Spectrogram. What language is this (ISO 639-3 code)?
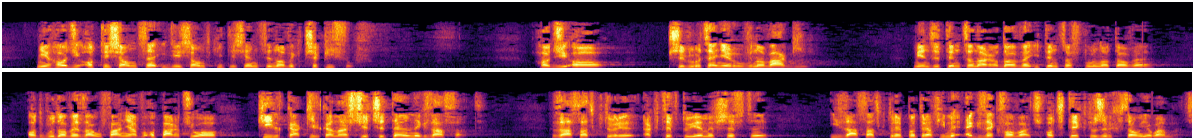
pol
